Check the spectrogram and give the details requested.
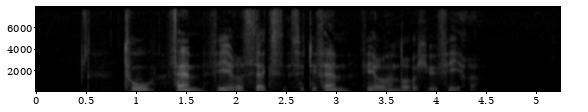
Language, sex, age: Norwegian, male, 42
